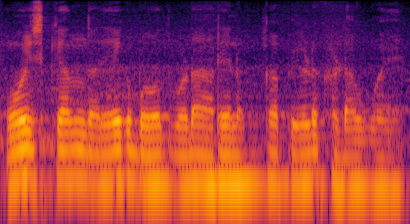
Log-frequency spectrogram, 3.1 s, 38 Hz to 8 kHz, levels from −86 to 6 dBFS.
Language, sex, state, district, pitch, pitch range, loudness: Hindi, male, Uttar Pradesh, Shamli, 100 Hz, 100-110 Hz, -18 LUFS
